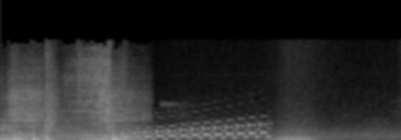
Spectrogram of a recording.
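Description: Edited-in electronic sound effect: a rapid run of short beeping tones climbing steadily in pitch, like a ringtone-style riser marking a transition. It follows a loud, noisy first second and ends in a brief low hum before the sound drops away.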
